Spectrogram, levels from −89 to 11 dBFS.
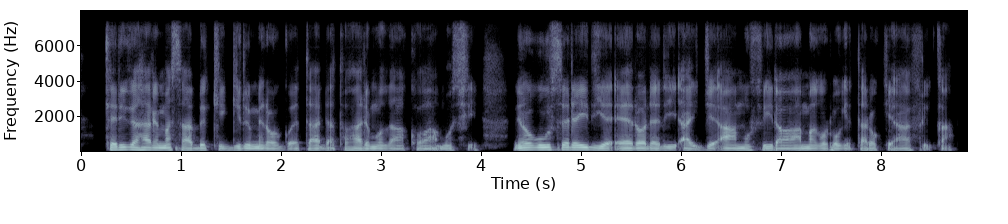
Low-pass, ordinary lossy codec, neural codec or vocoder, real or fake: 7.2 kHz; none; codec, 16 kHz, 4 kbps, X-Codec, HuBERT features, trained on general audio; fake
